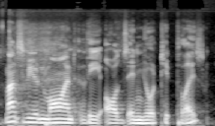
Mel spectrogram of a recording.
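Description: A man's voice: fairly low pitch, moderate pace, creaky, slight background noise. An Australian man hosting a casual sports podcast, recapping in a slangy, blokey way.

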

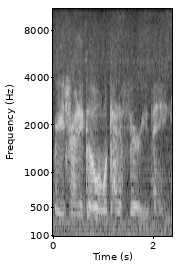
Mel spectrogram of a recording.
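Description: A man voicing a terse, impatient taxi pilot with a low, haggard, gravelly growl in a tabletop game. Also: fast talker, music in the background, close to an everyday voice, poor audio. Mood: gruff, impatient. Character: gruff curt taxi pilot answering a radio call.

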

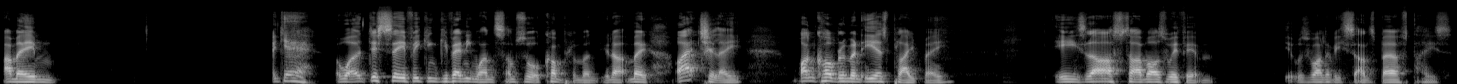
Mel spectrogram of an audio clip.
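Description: A gravelly-voiced man with a southern English accent, hoarse from a cold. He hosts a casual podcast, bantering in a blokey, sweary way at a middling pitch. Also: normal speed, pauses often, a bit bright. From Britain. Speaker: podcast host and comedian.

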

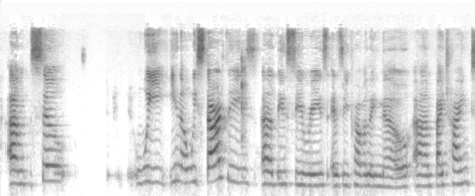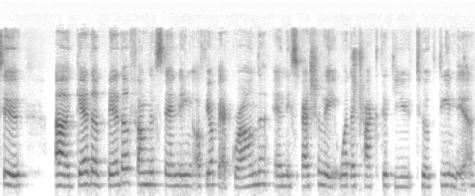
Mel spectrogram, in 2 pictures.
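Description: A woman's voice: on the high side, steady tone, normal speed, fairly bright tone. A woman hosting an academic webinar, introducing a guest in a loose delivery full of fillers. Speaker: webinar host. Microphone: video call.

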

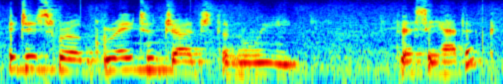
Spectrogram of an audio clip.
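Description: A woman heard from an old home tape recording, talking and reading aloud at home in a lively, sing-song way. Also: fairly low pitch, a little slow, gravelly, background noise.

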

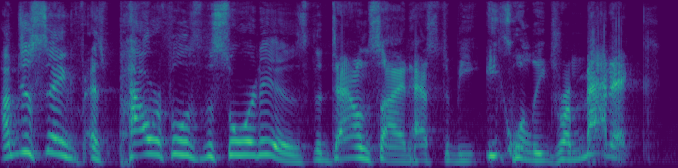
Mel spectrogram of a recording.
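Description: Casting: male game master and podcast host, high voice, casual bantering narration. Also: sing-song, normal speed, creaky, pushed and bright, husky.

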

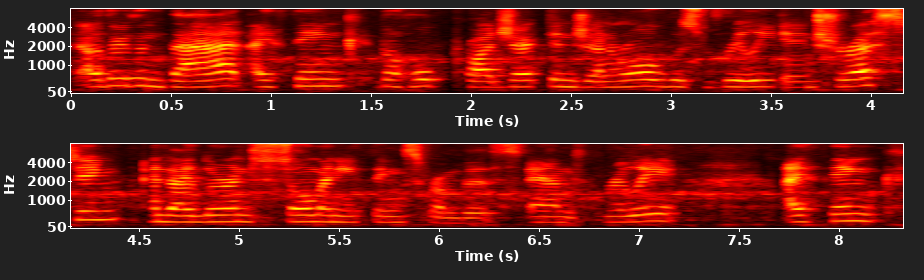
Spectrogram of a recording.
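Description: A woman's voice: a little high, steady tone, moderate pace, a little hiss or hum, poor audio. A woman answering as a student guest in an interview, upbeat and plainly spoken.

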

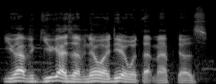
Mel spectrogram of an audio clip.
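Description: A man running a tabletop game as game master, talking in a halting way with many pauses and restarts. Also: mid-range voice, lively intonation, faint music behind. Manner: halting, lots of ums and restarts.

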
